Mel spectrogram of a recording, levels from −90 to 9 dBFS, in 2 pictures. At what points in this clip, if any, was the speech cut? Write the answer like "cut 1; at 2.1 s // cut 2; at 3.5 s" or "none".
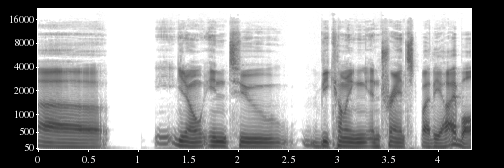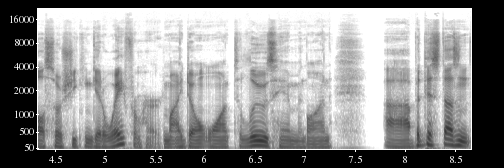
cut 1; at 5.6 s // cut 2; at 7.0 s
